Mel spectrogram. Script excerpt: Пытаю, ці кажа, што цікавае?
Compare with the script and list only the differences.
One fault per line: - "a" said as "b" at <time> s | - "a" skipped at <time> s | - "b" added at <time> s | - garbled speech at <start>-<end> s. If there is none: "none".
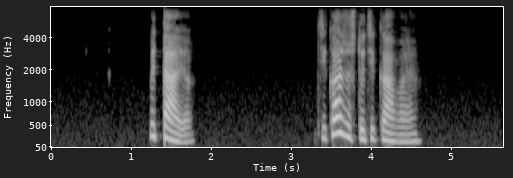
none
